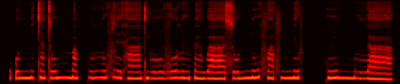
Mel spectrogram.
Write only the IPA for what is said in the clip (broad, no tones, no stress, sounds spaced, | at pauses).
ʔ o nː i t ã t o mː ã pː u lː u f l e h ãː t j oː v o l ɯ ʔ ɛ̃ w aː s o nː ũ f ã f nː ẽ f kː ũ mː ɯ l a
